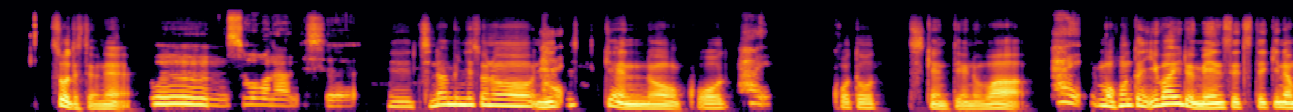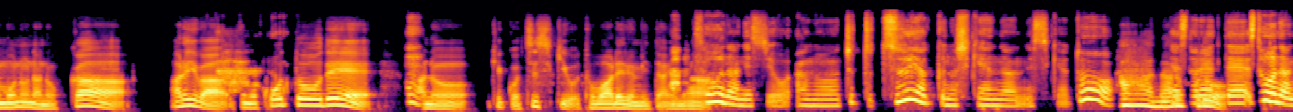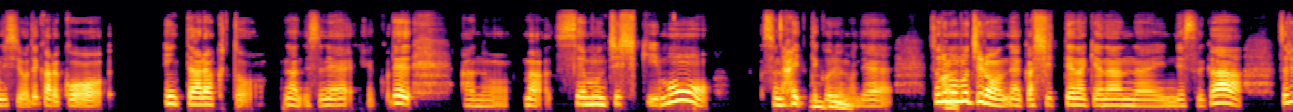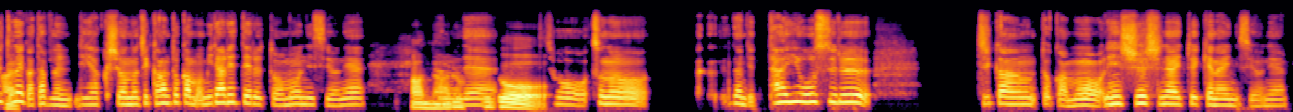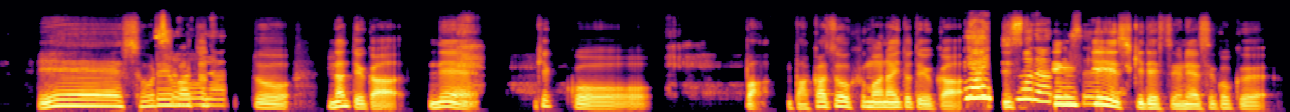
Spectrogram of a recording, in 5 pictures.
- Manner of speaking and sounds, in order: other background noise; in English: "インターラクト"
- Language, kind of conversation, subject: Japanese, advice, 集中して作業する時間をどうやって確保できますか？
